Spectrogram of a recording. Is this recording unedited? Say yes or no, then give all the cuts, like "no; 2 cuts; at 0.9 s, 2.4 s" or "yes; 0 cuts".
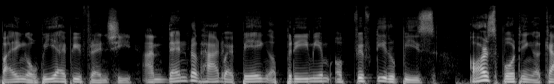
no; 3 cuts; at 1.4 s, 1.9 s, 2.2 s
